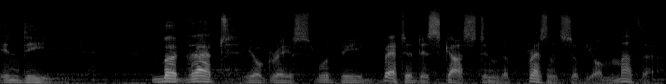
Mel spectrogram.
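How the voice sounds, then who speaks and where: Clear background noise sits behind a man doing a put-on character voice. His pitch is very deep and low, swinging very widely, and his pace is fairly slow. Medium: video game. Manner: haughty, condescending.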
